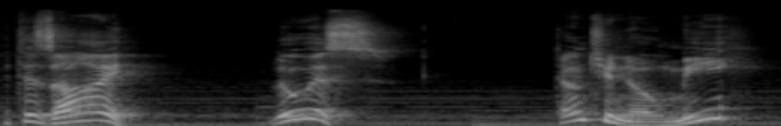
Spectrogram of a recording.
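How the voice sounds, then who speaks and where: A man's voice: high-pitched, huge pitch swings, takes it slowly, faint music behind, voice pushed up, full character voice. A man reading a story aloud, voicing a brash, hearty young male army officer who teases his cousin. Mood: startled, coaxing. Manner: hearty, teasing, breezy.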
